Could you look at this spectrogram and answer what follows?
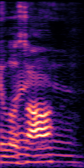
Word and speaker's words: Lauzon: But when he came back, they moved him down to the third pair and they moved Jeremy Lauzon. How do I pronounce it right?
